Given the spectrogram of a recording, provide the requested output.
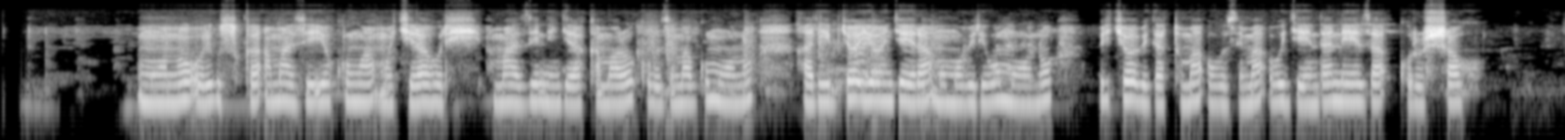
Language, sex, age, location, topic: Kinyarwanda, female, 18-24, Huye, health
